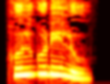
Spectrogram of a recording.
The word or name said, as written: ಹಾಲ್ಗಡಲು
